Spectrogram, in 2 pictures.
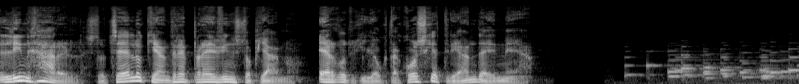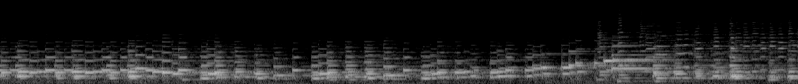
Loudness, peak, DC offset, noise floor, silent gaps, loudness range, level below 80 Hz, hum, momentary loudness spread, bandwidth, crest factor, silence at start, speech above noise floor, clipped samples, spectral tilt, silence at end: -20 LUFS; 0 dBFS; under 0.1%; -39 dBFS; 5.54-6.04 s; 13 LU; -40 dBFS; none; 17 LU; 16 kHz; 20 dB; 0 s; 24 dB; under 0.1%; -5.5 dB/octave; 0 s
